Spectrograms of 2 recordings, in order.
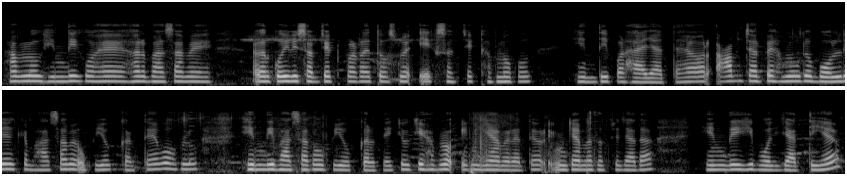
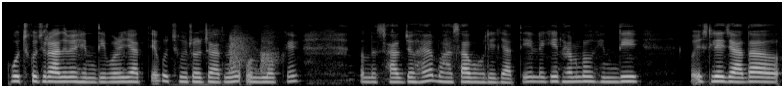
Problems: none marked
